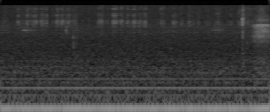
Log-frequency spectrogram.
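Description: Faint, scattered scratchy rustles of tarot cards being handled, over a steady low hum.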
